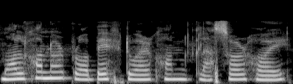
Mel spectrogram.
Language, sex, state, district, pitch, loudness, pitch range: Assamese, female, Assam, Kamrup Metropolitan, 235 Hz, -14 LUFS, 225-245 Hz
